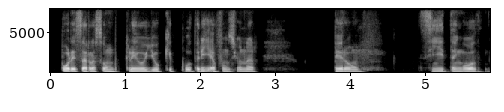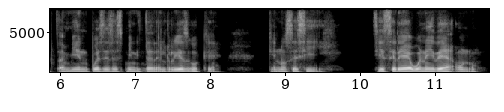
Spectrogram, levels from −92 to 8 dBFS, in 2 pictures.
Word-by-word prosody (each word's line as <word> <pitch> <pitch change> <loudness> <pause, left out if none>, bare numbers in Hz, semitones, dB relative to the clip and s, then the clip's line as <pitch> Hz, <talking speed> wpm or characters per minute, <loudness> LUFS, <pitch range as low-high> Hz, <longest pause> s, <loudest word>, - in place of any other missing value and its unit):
por 475 - +8
esa 445 - +7
razón, 120 +3 +1
creo 120 0 +2
yo 120 +2 -2
que 130 - -9
podría 140 -2 0
funcionar. 105 -2 -5 1.0
Pero 105 -3 +2 0.8
sí 115 0 -5
tengo 110 0 +2 0.2
también, 105 0 -5
pues, 105 -2 -1
esa 100 0 -5
espinita 100 0 -5
del - - -6
riesgo 105 +4 0
que - - -12 0.6
que - - -12
no 100 0 -6
sé 100 - -3
si 105 +1 -8 0.6
si 105 - -3
sería 110 +3 +5
buena 110 0 +1
idea 115 +4 +4
o 100 - -6
no. - - -10
110 Hz, 145 wpm, -21 LUFS, 105-120 Hz, 1.0 s, por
